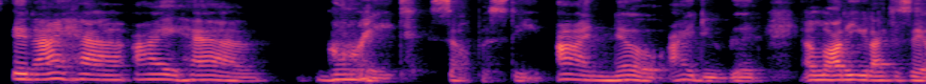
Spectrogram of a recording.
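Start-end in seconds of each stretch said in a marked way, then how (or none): 2.2-3.6 slow breathy whisper of great self-esteem; hushed, slow, smug whisper. Real, not acted. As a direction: drop to a whisper, slowly. Whispered aside.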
